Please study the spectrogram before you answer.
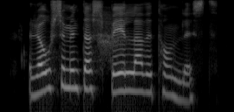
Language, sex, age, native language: Icelandic, female, 11, Icelandic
